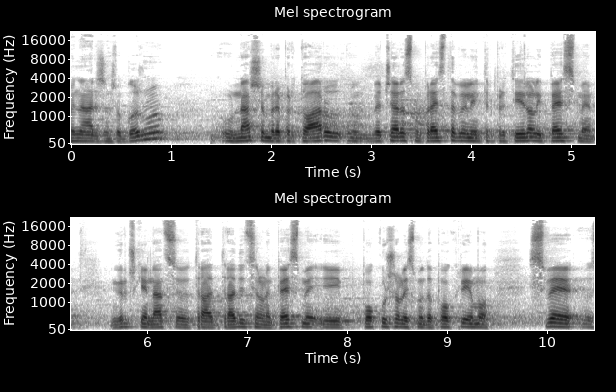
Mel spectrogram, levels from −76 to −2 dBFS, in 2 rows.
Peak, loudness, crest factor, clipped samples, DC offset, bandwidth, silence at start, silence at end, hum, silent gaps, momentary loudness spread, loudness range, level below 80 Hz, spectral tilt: 0 dBFS; -18 LUFS; 18 dB; under 0.1%; under 0.1%; over 20 kHz; 0 s; 0 s; none; none; 9 LU; 2 LU; -56 dBFS; -5 dB/octave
